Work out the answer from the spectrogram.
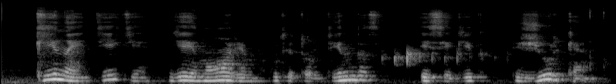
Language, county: Lithuanian, Vilnius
